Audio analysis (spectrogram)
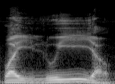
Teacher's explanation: ইয়া হলো ঈদগামের একটি অক্ষর, ঈদগামের বাগুন্না 4টি হরফের মধ্যে একটি হরফ হলো ইয়া, এখানে গুন্না করতে হবে।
